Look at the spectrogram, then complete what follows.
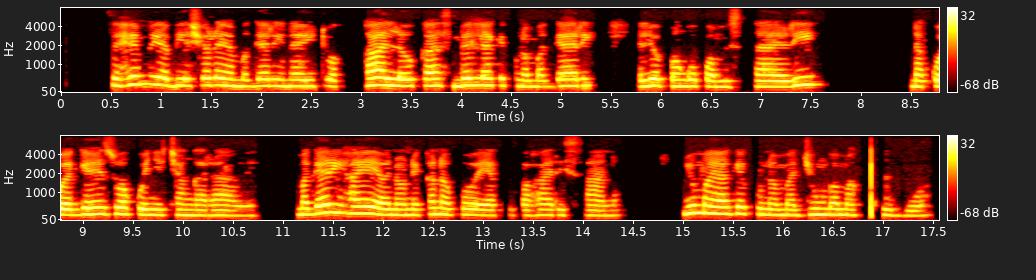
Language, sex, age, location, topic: Swahili, female, 18-24, Kisumu, finance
